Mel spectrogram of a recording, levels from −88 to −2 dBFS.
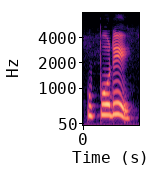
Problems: constant background noise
